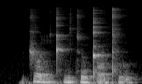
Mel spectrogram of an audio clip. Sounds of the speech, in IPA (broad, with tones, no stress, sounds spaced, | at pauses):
t͡ʃ o˦˨ r kʰ i˨ t͡s ũ˨ kʼ ã˨ tʰ u˨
